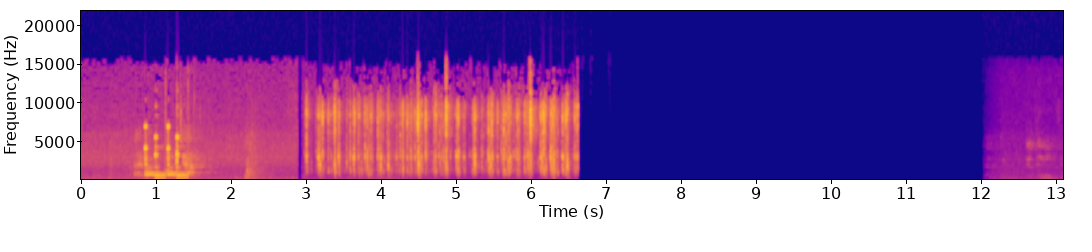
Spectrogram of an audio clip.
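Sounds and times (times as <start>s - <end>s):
keyboard typing clicks: 3.0s - 6.6s.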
